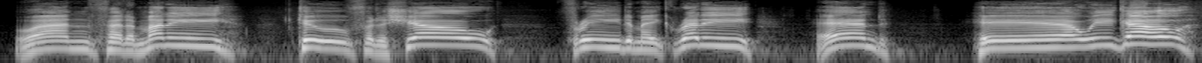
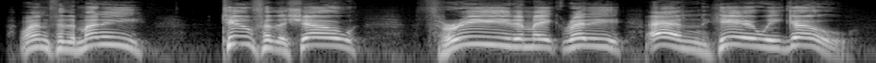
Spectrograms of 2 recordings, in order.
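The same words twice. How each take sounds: First: High, slower count ending in a long loud go; slow race count-off. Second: High, sing-song starting count; race count-off. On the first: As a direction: drag it out then launch. Hare counts final race. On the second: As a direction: call the start like a game. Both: Acted.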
